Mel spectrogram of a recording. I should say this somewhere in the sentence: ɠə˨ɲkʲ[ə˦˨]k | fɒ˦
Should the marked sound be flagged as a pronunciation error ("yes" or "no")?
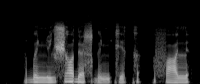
no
